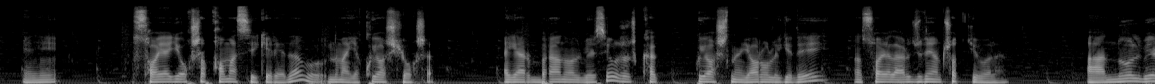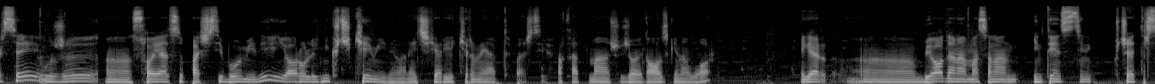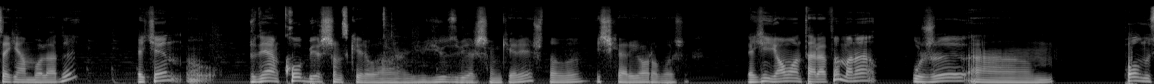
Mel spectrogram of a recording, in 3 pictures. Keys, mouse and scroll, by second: 2.6 middle click, 3.6-4.9 middle drag, 6.4 middle click, 10.2 middle click, 11.5 click, 11.9 0, 12.2 Return, 15.3 middle click, 16.5 middle click, 19.9 click, 20.1 click, 21.0 typing, 21.2 Return, 25.9-27.1 typing, 26.2 click, 26.3 click, 31.3 middle click, 33.2 middle click.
